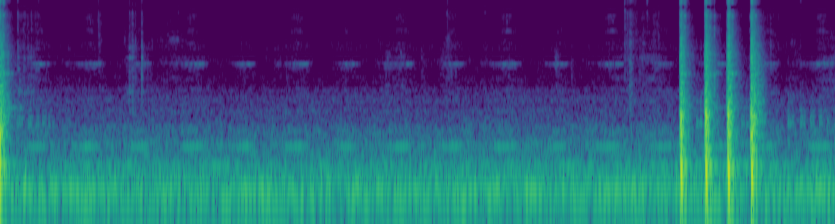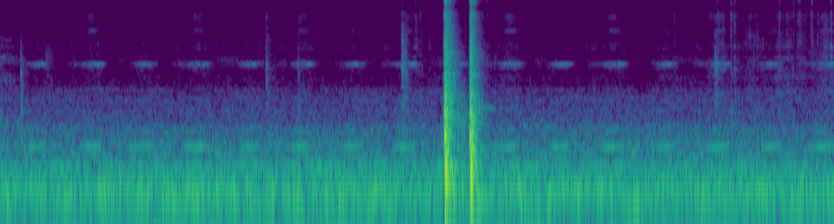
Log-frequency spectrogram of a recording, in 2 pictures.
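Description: A plastic squeeze bottle of puffy paint being knocked nozzle-down, in quick runs of sharp taps: four about eight and a half seconds in, two more at about sixteen seconds, over a low steady hum.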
